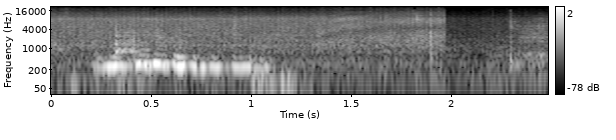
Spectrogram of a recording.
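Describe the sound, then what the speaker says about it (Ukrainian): Carrots sizzle and crackle in a hot pan over low heat, with a brief stirring scrape near the start, then the frying quiets down. "хай воно тушкується, підсмажується на невеличкому вогнику"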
